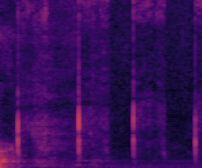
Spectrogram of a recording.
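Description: Chalk on a chalkboard: four short, sharp taps about half a second apart as small circles are drawn one below another.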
